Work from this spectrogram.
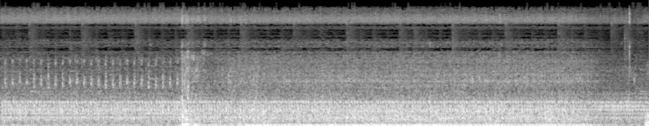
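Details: Maytag top-load washer after repair, previously said to have a bad transmission: a clunk, then a steady low motor drone and even pump hum with no grinding or banging. Normal drain and spin.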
